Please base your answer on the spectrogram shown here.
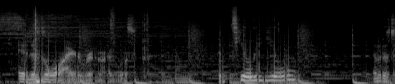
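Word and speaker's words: Petilil: Petilial? That is how you pronounce that.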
